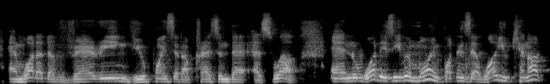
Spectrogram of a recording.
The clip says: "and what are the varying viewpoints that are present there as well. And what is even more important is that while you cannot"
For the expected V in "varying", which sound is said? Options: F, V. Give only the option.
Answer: V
